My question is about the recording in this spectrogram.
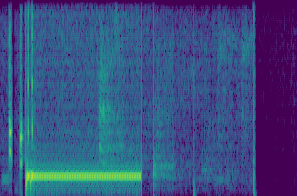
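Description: A steady single-pitch telephone tone sounds for about a second while a phone call is being transferred. A few faint clicks follow.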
